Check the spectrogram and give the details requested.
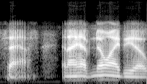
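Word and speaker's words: SaaS: z so it's baz if it's software as a service it's almost always pronounced SAS and I have no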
